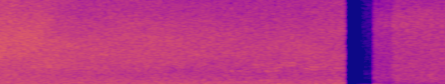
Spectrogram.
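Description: Water roaring and spraying at Hogenakkal waterfall in Tamil Nadu, a steady broadband rush held at constant loudness that cuts out abruptly near the end before a brief return.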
